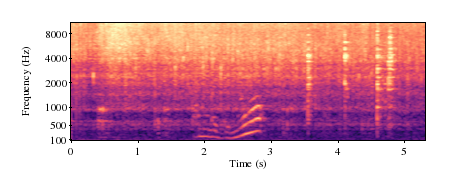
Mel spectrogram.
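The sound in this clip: Onions frying in hot oil give a steady, bright sizzling hiss with a few sharp crackles toward the end and a brief rising tonal sweep partway through.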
